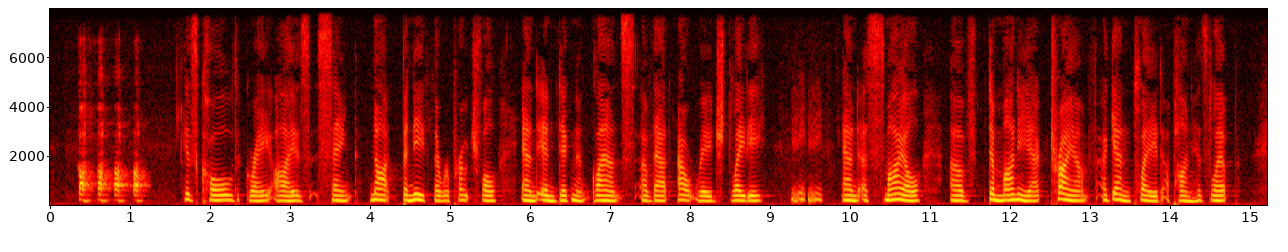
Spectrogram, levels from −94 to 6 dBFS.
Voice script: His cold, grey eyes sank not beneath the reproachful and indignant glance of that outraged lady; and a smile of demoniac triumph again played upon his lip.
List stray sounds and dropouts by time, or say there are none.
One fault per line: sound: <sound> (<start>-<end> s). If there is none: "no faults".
sound: laugh (0.3-1.3 s)
sound: laugh (9.3-9.7 s)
